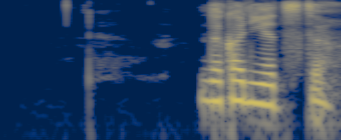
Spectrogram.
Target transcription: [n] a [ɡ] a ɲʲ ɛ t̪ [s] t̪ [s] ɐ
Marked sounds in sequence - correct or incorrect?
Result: correct, incorrect: k, correct, correct

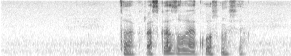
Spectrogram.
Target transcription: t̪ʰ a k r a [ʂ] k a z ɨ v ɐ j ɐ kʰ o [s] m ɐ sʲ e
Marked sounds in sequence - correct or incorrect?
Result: incorrect: s, correct

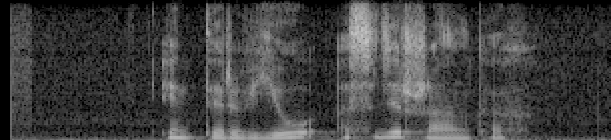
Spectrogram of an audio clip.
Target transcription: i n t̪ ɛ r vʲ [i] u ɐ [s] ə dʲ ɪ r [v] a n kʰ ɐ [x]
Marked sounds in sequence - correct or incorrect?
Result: incorrect: j, correct, incorrect: ʐ, correct

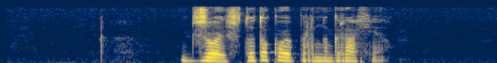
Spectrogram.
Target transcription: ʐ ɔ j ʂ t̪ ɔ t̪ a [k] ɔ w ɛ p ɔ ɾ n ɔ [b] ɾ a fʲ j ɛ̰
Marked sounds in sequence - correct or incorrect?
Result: correct, incorrect: ɡ

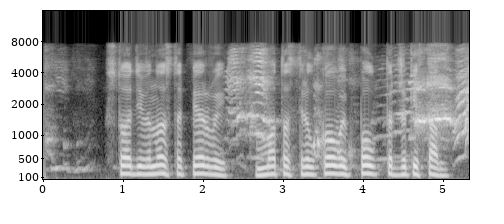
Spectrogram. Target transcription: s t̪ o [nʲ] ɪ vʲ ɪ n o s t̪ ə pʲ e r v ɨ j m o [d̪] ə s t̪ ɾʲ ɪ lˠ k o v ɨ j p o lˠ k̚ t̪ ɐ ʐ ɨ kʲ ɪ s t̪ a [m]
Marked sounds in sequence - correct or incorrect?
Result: incorrect: dʲ, incorrect: t̪, incorrect: n

